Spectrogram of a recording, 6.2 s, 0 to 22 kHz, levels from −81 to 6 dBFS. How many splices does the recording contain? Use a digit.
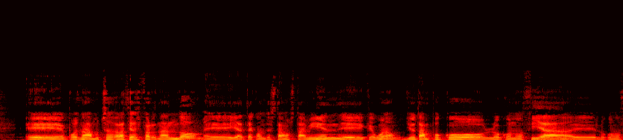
1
